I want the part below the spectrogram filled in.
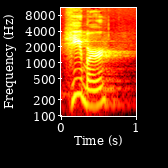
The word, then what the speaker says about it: Eber: And because he is descendant of Eber, and Eber is actually pronounced more correctly Heber, Heber, Hebrew.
